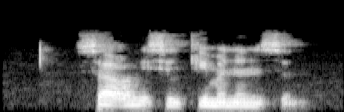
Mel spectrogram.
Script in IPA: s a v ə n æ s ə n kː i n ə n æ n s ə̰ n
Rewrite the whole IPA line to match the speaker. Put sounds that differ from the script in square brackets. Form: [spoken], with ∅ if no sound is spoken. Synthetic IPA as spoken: s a [ʁ] ə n [i] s ə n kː i [m] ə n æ n s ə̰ n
